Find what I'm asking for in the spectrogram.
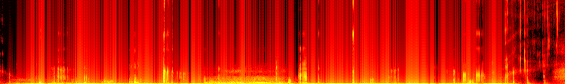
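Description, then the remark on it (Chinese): A loud, muffled heartbeat of a man thumps steadily in the low end, joined by soft crackles and rustling clicks; no one speaks, and the thumping stops abruptly just before the end. “大叔的心跳声，咚咚咚的，好响呢。”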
